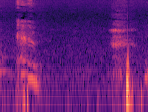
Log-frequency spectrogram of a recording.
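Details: Two short, sharp cough bursts from a child separated by a brief pause, with faint room noise.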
